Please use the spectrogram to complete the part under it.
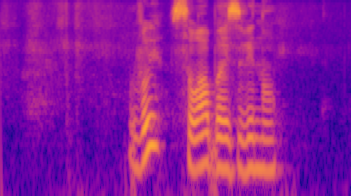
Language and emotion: Russian, neutral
